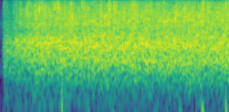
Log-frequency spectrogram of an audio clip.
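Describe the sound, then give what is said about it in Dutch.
An audience applauds steadily, a dense wash of many hands clapping at an even level for the whole stretch, with no voices on top. “Mag een applaus alsjeblieft.”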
